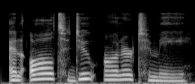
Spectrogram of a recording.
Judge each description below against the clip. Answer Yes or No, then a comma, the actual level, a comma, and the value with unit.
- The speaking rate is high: Yes, fast, 215 wpm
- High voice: Yes, high, 205 Hz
